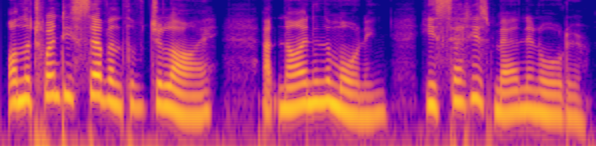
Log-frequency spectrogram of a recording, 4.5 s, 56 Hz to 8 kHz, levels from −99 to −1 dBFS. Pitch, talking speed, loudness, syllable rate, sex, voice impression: 210 Hz, 230 wpm, -20 LUFS, 5.6 syllables/s, female, very feminine, middle-aged, thin, tensed, slightly weak, slightly dark, slightly hard, clear, fluent, slightly cute, intellectual, very refreshing, sincere, calm, friendly, reassuring, unique, very elegant, sweet, slightly lively, slightly strict, slightly intense, sharp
